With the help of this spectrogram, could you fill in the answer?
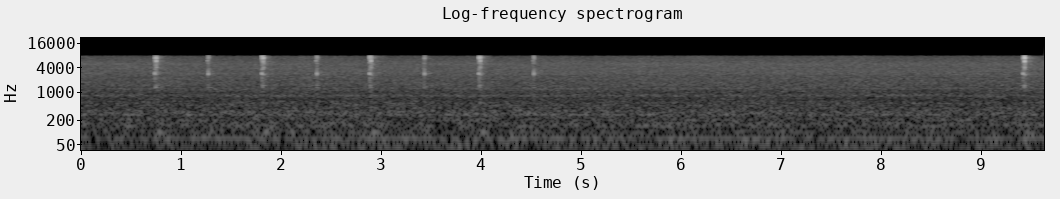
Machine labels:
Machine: valve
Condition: normal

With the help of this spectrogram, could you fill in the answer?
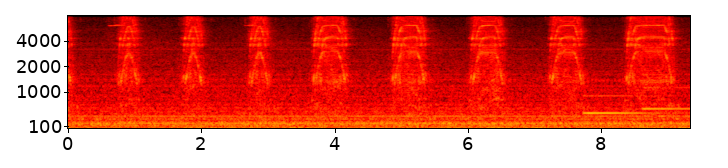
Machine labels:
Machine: slide rail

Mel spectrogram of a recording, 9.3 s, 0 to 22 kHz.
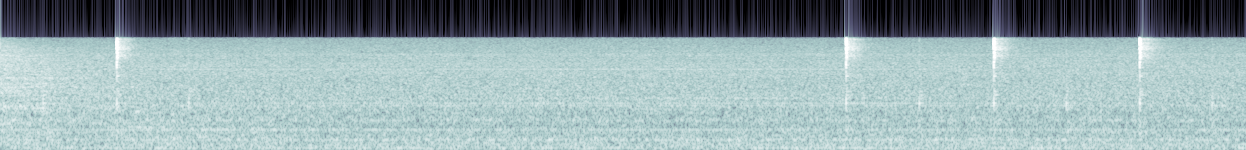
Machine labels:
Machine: valve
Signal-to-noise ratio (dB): -6 dB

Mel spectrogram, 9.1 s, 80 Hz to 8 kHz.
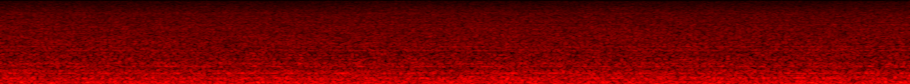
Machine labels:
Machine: fan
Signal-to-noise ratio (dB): -6 dB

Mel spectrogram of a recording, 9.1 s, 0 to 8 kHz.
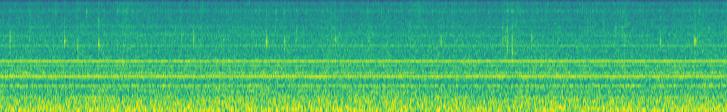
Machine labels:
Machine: pump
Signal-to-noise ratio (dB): 6 dB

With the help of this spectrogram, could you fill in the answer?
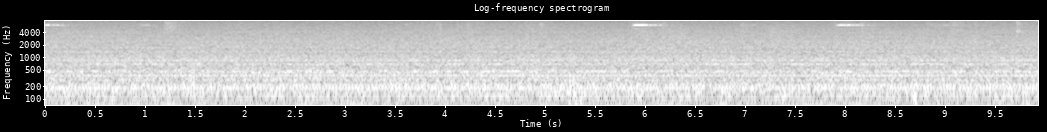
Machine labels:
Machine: fan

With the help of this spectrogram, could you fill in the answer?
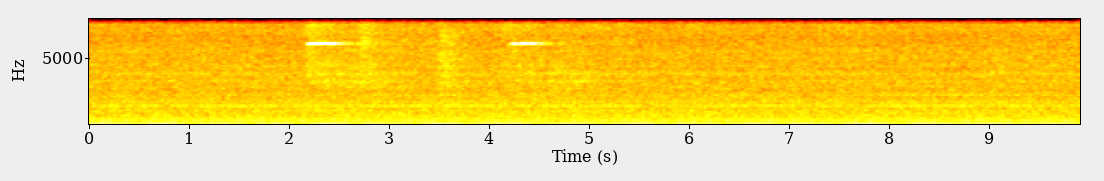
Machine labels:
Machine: fan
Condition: abnormal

